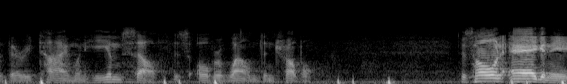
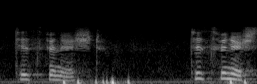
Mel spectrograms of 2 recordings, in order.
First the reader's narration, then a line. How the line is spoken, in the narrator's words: so the Savior cried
